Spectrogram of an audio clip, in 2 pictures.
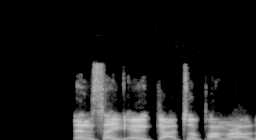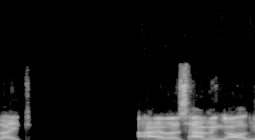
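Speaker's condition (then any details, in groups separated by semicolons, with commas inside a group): Traumatic brain injury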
